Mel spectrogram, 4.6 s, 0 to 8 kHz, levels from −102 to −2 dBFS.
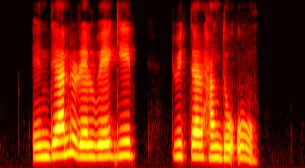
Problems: none marked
